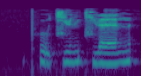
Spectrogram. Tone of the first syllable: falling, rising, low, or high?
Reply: low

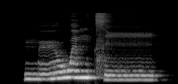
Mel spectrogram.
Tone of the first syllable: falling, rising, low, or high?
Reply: rising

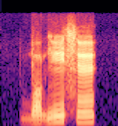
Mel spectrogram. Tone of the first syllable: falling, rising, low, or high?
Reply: low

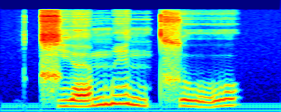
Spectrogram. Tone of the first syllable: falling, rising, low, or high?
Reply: rising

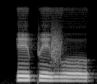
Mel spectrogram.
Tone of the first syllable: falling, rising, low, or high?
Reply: low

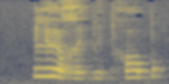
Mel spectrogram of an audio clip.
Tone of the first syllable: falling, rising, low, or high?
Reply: falling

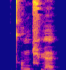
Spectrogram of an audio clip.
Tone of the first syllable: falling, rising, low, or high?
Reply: high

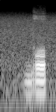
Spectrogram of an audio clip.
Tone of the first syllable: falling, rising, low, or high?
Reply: high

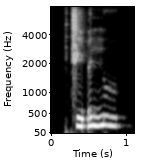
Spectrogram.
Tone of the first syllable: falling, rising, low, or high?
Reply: low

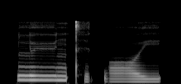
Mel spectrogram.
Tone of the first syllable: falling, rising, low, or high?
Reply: high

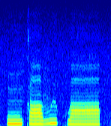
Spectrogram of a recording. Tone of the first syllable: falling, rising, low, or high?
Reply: low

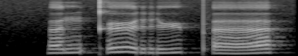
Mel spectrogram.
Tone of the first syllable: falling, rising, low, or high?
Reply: rising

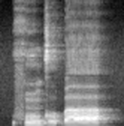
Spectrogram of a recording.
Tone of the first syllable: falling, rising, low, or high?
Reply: high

